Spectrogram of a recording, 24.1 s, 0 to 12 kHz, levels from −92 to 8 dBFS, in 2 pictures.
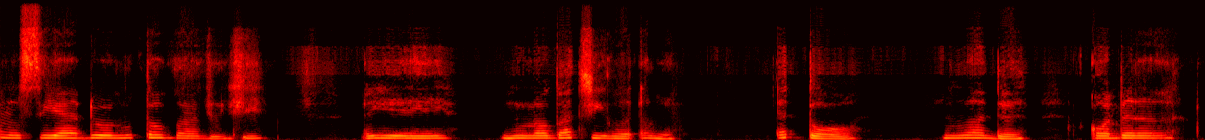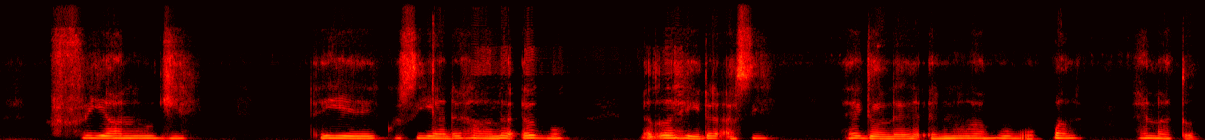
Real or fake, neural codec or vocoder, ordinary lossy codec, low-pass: fake; codec, 24 kHz, 1 kbps, SNAC; Opus, 16 kbps; 10.8 kHz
